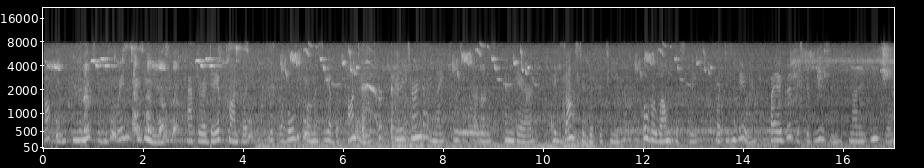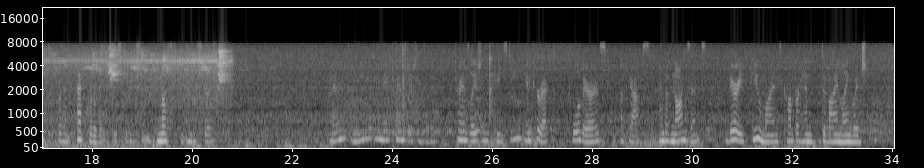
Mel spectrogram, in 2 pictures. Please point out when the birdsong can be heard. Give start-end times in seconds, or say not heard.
0.0-20.9.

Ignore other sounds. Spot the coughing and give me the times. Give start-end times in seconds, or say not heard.
6.3-7.2.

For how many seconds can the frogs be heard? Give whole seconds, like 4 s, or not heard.
not heard.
